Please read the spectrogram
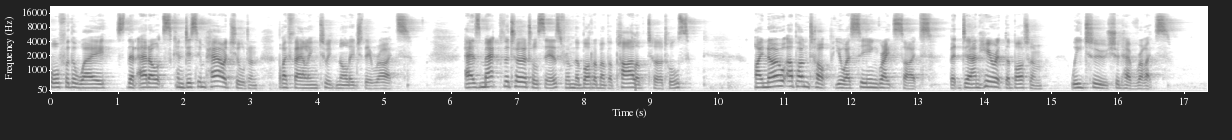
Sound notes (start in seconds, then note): none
